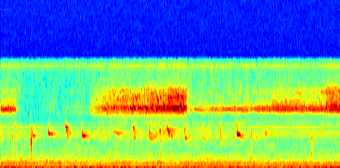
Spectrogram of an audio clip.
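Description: Outdoor ambience: small birds giving short, quick, falling chirps about a dozen times over the first five seconds, over a constant low wind rumble on the microphone, with a thin high buzz that stops and starts.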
